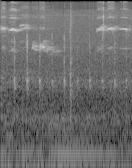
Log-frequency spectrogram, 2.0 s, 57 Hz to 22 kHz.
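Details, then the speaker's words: BMW M54B30 (E39 530i / E46 330i) water pump during cooling-system refresh, shaft turned by hand: light, regular ticking about five times a second, a tiny click showing the pump bearing is worn. "I don't know if you can hear that there's a tiny click so it looks like the bearing is definitely not new"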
